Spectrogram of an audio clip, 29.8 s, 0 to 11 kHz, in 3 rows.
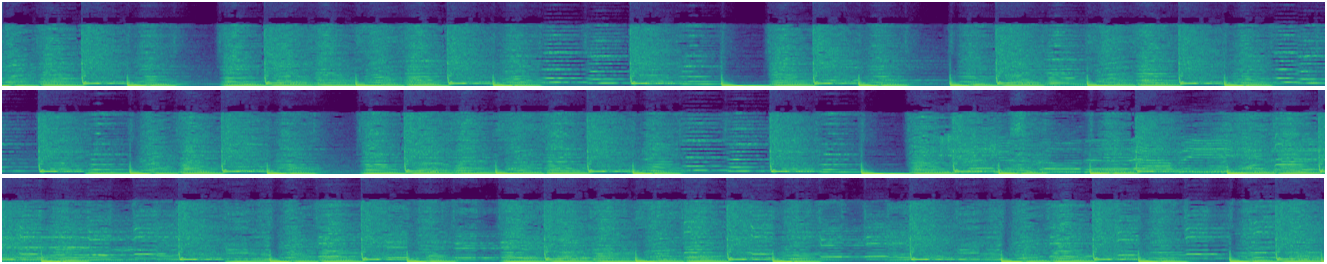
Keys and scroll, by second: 2.4 ctrl+-, 22.7 ctrl+0.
